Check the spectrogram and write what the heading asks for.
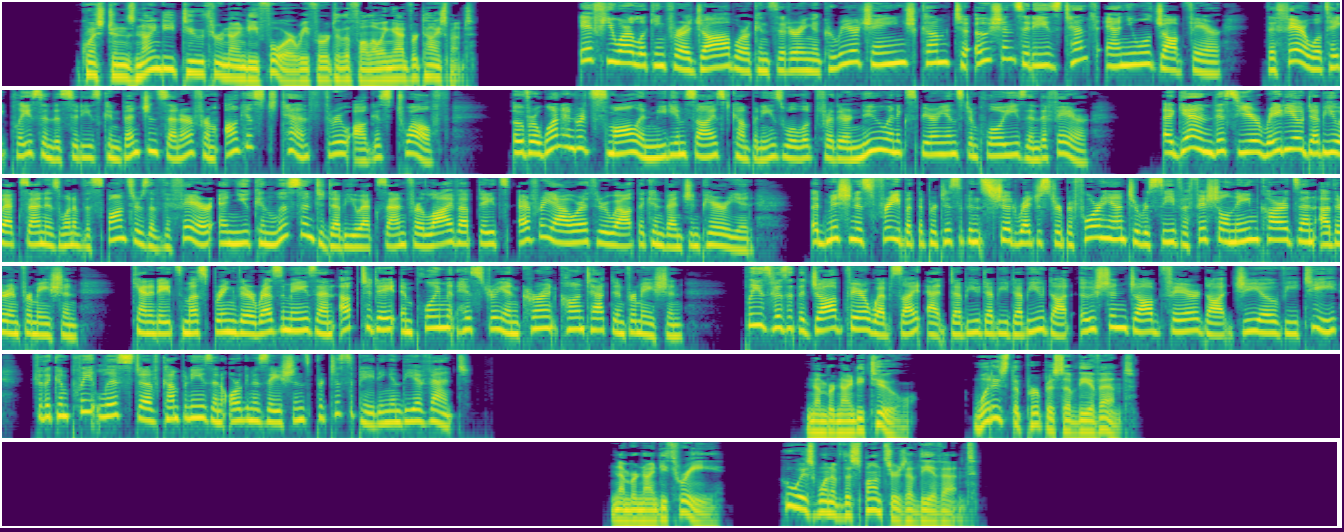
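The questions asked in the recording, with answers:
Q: What is the purpose of the event?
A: To help job seekers find jobs with hiring companies

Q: Who is one of the sponsors of the event?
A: Radio WXN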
